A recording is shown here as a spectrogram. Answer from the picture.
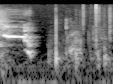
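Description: small dog whimpering

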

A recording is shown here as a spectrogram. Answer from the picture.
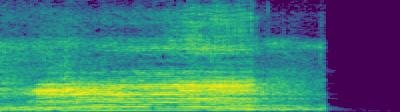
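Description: cow mooing

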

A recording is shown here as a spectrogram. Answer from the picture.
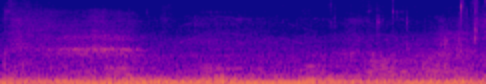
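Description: helicopter flying overhead

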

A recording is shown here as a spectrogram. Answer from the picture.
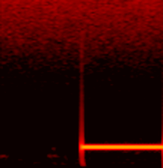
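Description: telephone ringing tone

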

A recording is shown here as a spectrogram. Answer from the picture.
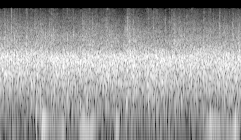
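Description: applause

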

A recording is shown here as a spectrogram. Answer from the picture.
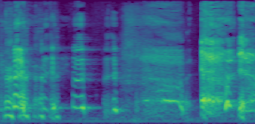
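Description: cough

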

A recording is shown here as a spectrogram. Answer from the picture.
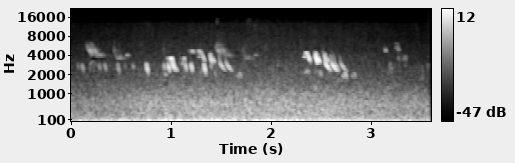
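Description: birds chirping

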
